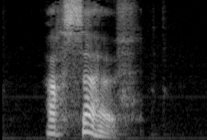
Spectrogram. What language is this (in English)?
Kabyle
